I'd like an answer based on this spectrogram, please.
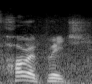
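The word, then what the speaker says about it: Horrabridge: so I'm now in the lovely Village of horror Bridge yeah that's how you pronounce it by the bridge here with the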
